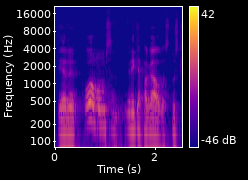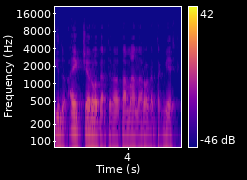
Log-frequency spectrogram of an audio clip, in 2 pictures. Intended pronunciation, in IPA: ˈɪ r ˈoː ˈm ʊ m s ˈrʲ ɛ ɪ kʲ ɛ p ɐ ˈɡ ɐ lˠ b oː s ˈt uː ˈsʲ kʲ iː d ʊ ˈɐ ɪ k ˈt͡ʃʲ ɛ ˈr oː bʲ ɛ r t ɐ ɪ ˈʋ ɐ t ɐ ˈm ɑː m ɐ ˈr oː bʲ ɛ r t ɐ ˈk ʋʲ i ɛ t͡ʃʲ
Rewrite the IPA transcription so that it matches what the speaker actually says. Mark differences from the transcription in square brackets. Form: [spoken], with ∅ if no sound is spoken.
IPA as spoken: ˈɪ r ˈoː ˈm ʊ m s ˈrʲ ɛ ɪ kʲ ɛ p ɐ ˈɡ ɐ lˠ b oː s ˈt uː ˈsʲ kʲ iː d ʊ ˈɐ ɪ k ˈt͡ʃʲ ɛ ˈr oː bʲ ɛ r t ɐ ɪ ˈʋ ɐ t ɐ ˈm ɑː [n] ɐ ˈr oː bʲ ɛ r t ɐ ˈk ʋʲ i ɛ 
